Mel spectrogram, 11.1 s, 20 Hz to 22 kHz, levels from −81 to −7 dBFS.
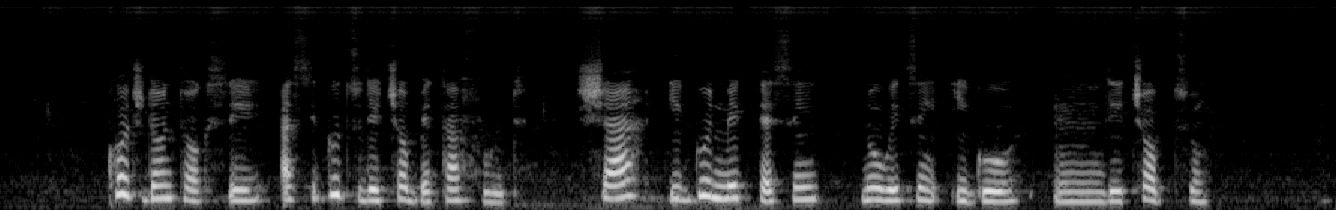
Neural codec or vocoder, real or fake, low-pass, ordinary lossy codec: none; real; 19.8 kHz; none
